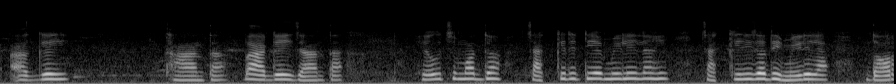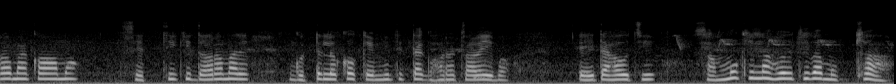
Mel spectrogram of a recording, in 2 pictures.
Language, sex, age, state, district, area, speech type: Odia, female, 18-30, Odisha, Kendrapara, urban, spontaneous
